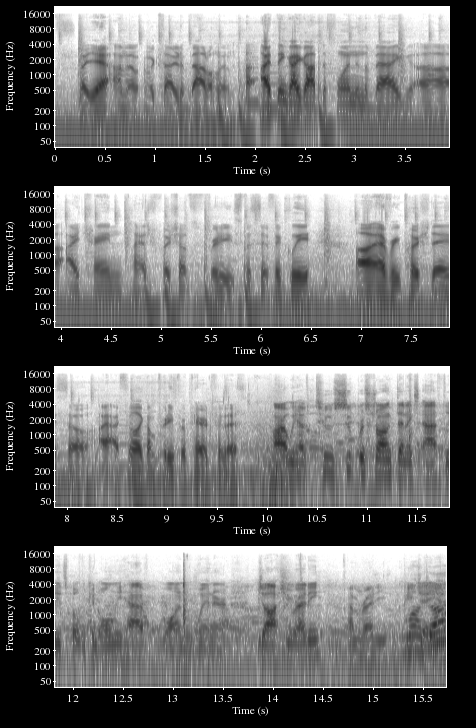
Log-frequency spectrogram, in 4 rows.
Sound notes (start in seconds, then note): 13.0 hand claps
